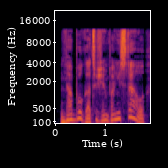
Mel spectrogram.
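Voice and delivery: worried call at moderate volume; alarmed exclamation. A narrator's reading. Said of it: "zawołał Debray".

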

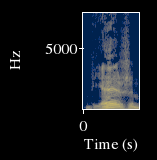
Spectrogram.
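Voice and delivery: loud shout of agreement; all the officers shouting back; called out. A narrator's reading. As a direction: call it out together. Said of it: "wołali wszyscy".

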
